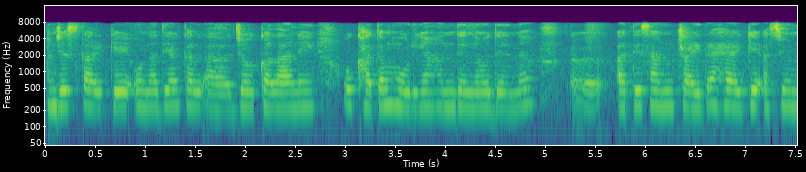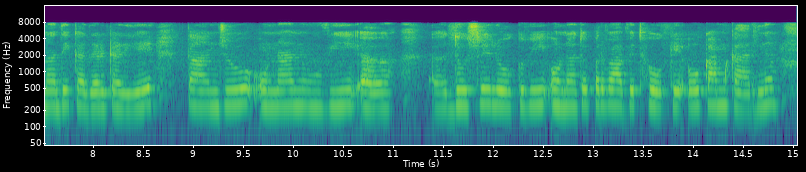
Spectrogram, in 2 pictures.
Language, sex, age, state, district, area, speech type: Punjabi, female, 18-30, Punjab, Mansa, rural, spontaneous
